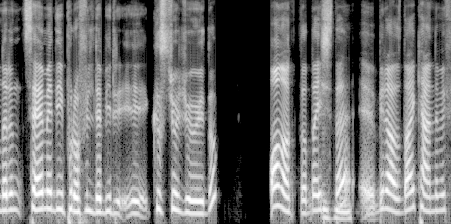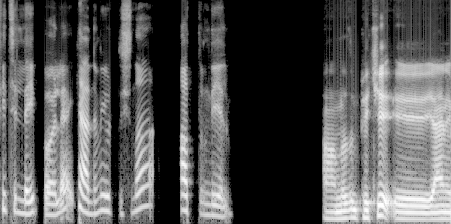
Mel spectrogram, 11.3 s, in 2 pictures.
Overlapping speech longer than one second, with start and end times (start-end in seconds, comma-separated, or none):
none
